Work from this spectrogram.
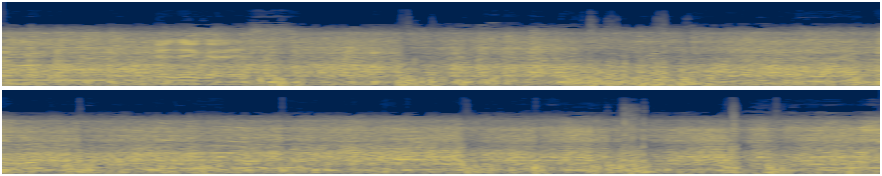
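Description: A passenger train running through hilly country near Navi Mumbai and heading into a tunnel under a hill, a loud continuous rumble with rattling and wind buffeting, steady throughout, with no talk.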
